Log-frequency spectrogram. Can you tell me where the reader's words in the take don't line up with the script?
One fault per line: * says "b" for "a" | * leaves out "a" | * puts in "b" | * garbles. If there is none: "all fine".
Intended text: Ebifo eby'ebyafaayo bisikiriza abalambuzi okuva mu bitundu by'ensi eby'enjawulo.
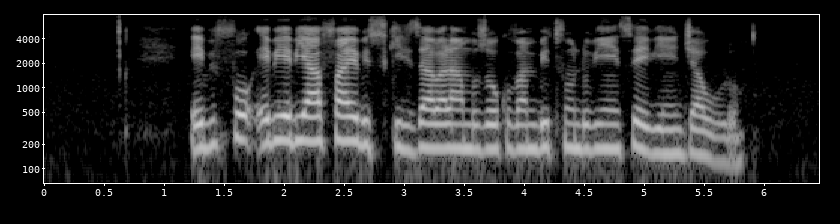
all fine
